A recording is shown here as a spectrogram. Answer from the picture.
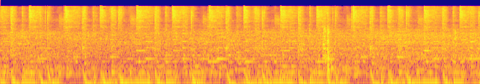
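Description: Background music, over a steady low engine-like hum from the running suction pump.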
